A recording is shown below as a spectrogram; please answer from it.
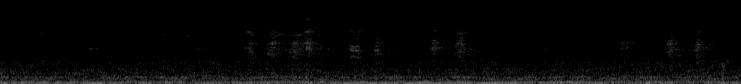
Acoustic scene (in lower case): park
